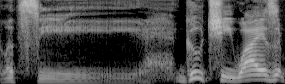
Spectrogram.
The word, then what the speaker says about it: Gucci: Gucci. Why is it pronounced that way? Wid, that's a that's Italian. In Italian, they often have a the C is a is often a ch- sound.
